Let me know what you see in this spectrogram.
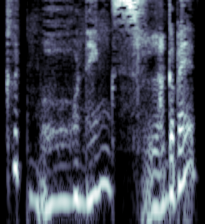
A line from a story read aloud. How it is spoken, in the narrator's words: Angelica hisses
